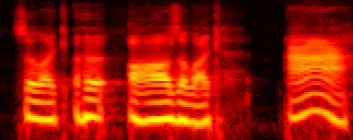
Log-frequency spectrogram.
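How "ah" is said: drawn-out Boston "ah"; Boston accent. Shown as a demonstration. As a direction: show the Boston R as "ah". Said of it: "a thick Boston accent".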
